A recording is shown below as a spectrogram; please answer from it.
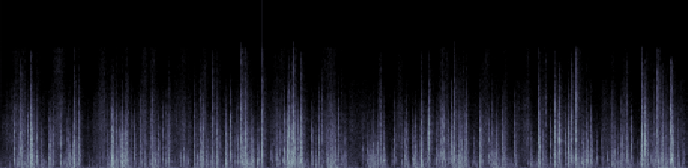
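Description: A single large sheet of thin white paper with pink paint blotches is held in both hands with long nails and is bent, crinkled and shaken. Dense, bright crackling and rustling comes in repeated bursts separated by brief quieter gaps, with little low end.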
